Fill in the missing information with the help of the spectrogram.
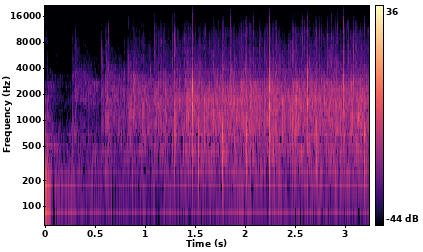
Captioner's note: applauding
